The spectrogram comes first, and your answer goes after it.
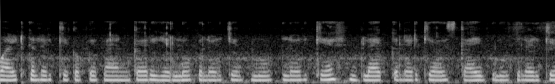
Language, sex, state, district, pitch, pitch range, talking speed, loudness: Hindi, female, Delhi, New Delhi, 200 Hz, 195-205 Hz, 205 wpm, -19 LUFS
